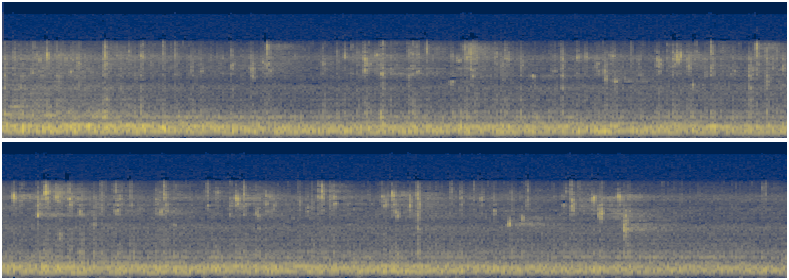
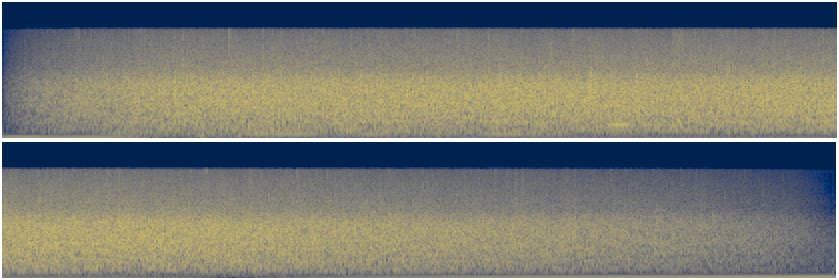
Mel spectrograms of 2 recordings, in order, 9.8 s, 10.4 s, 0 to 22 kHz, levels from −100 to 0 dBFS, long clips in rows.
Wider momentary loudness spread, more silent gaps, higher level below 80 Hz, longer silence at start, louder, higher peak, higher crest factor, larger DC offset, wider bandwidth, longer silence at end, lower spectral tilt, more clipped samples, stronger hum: second, 7 LU vs 12 LU; neither; about the same, -62 dBFS vs -58 dBFS; about the same, 0 s vs 0 s; second, -26 LUFS vs -16 LUFS; about the same, -2 dBFS vs -4 dBFS; first, 24 dB vs 16 dB; neither; second, 8 kHz vs 11 kHz; about the same, 0 s vs 0.05 s; first, -4.5 dB/octave vs -1.5 dB/octave; neither; neither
